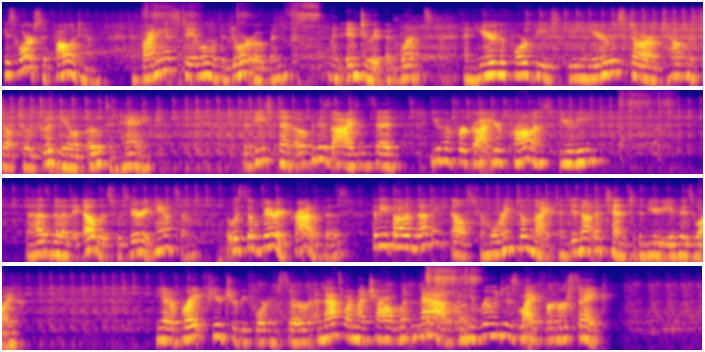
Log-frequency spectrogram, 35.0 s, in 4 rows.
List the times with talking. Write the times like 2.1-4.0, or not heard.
0.0-10.7, 11.8-16.2, 17.8-26.6, 28.2-33.8.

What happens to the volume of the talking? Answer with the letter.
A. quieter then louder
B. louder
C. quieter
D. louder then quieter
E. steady
E.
